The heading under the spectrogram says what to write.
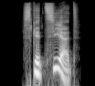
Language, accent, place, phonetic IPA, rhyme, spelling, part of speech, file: German, Germany, Berlin, [skɪˈt͡siːɐ̯t], -iːɐ̯t, skizziert, verb, De-skizziert.ogg
- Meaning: 1. past participle of skizzieren 2. inflection of skizzieren: third-person singular present 3. inflection of skizzieren: second-person plural present 4. inflection of skizzieren: plural imperative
